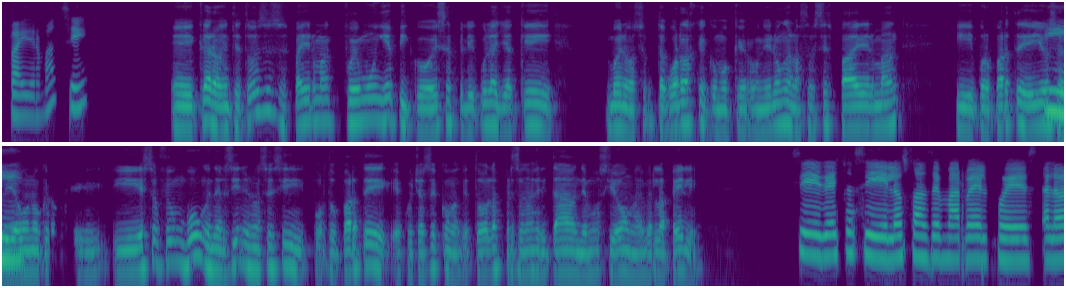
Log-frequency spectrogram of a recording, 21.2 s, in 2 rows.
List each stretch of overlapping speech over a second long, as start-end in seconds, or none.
none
